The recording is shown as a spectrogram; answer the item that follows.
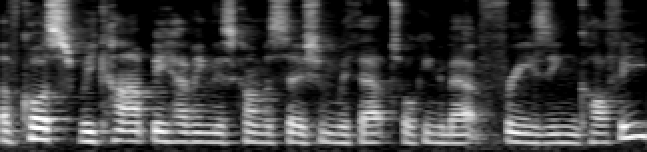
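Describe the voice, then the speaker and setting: A man with an Australian accent talks at medium pitch. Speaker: coffee youtuber. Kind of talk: casual chat. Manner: fast.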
